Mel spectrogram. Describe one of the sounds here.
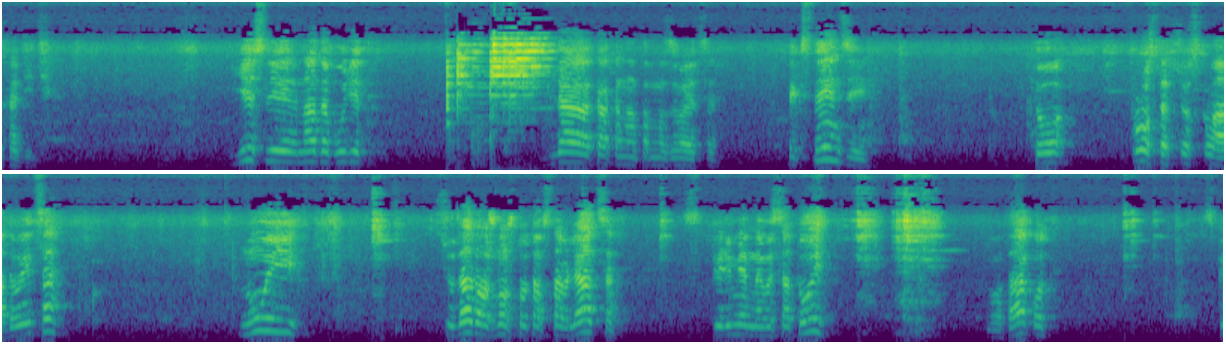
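Metal parts clank.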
